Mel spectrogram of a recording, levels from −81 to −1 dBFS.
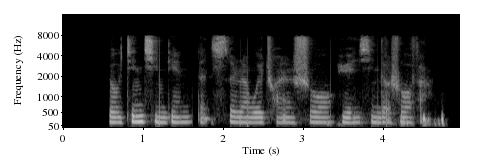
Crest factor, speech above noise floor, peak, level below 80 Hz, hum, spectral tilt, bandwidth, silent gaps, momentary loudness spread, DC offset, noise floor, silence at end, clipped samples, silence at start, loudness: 18 dB; 55 dB; -12 dBFS; -62 dBFS; none; -4 dB/octave; 8.2 kHz; none; 9 LU; under 0.1%; -84 dBFS; 0.2 s; under 0.1%; 0.6 s; -29 LUFS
